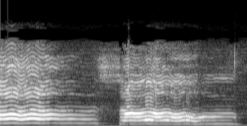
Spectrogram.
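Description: A woman singing long held notes with vibrato. The first note stops about a second in, and a second note starts shortly after and slides down in pitch near the end.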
